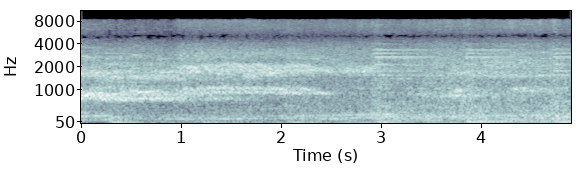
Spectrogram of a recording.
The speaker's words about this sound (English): They're in the parking garage, and the balding man drives toward them at full speed.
